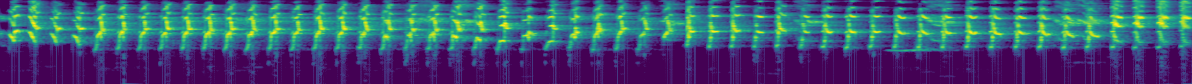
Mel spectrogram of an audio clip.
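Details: Lovebird fighter singing a long ngekek to provoke opposing males: an unbroken, rapid, high-pitched chattering trill, its pulses coming about three per second, steady and buzzy throughout six seconds.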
